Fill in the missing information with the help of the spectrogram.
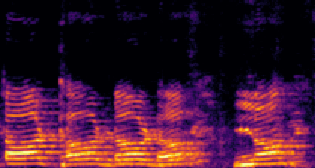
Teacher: इन सभी वर्णों का उच्चारण स्थान है मुर्धा है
